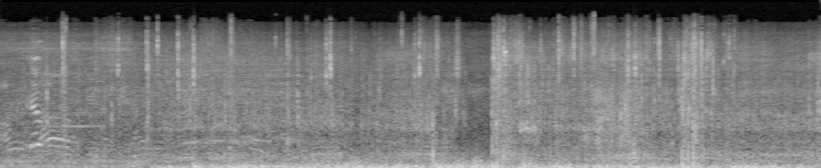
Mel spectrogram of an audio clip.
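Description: Bike tyres crunch and rumble over a dirt trail.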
